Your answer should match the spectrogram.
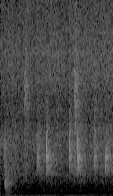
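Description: A quick, uneven run of faint clicks, several in two seconds, from the buttons of a projector's remote control being pressed to step through an on-screen menu.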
